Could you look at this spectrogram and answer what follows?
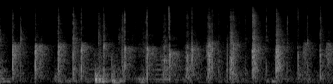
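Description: A group of middle school students claps steadily for a few seconds at a school award ceremony, moderate applause with even, rapid hand claps and no voices.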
